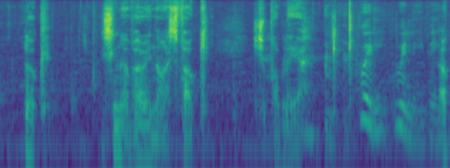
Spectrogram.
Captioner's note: clicks tongue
